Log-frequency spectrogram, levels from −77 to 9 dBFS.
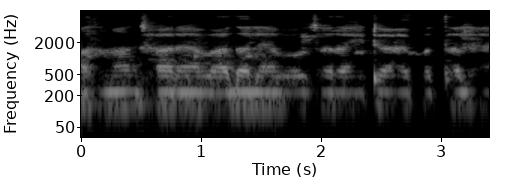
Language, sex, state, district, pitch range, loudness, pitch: Hindi, male, Bihar, Jamui, 115-120 Hz, -35 LUFS, 115 Hz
